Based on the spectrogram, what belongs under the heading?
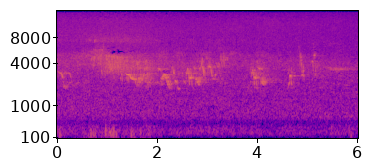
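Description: Faint outdoor birdsong: scattered short chirps and trills from several birds, over a quiet rural background. A low rumble sounds briefly near the start.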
